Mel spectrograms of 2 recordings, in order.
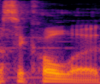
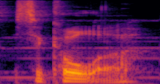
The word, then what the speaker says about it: Sekolah: So I'm definitely mispronouncing it, because it's not Sekolah, it's Sekolah. And then Ixothotokul, not Ixothotokul. Like, there's emphasis on like the middle vowel, so I'll try to incorporate that into their names if I can.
